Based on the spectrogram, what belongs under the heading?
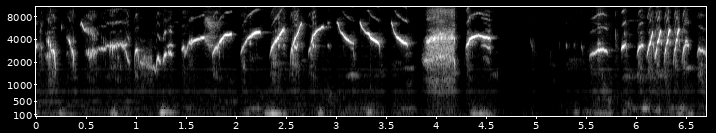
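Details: Canary singing during therapy after losing its singing form: rapid run of rising and falling whistled notes, a brief harsh burst near four seconds, a pause, then a quick trilled phrase.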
